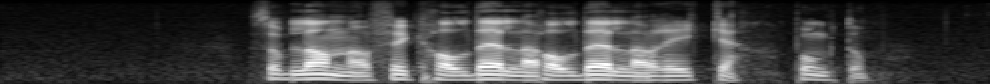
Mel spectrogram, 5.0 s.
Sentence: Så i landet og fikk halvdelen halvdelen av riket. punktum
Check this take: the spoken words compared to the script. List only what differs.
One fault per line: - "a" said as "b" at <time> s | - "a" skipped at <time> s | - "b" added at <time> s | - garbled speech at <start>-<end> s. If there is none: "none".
none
